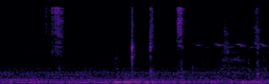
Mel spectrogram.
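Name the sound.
scissors cutting bag fabric corner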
